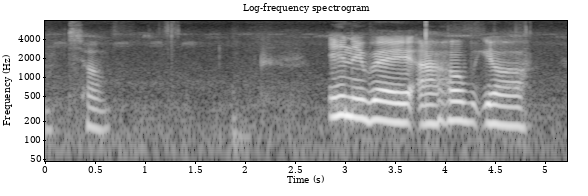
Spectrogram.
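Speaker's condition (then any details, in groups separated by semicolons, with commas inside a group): Ataxia; speech problems constantly noticeable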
